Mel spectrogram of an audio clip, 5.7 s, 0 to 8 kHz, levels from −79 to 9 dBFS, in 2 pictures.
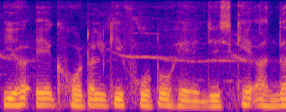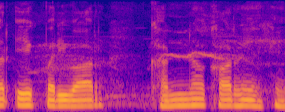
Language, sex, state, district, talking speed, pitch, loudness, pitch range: Hindi, male, Uttar Pradesh, Lalitpur, 145 wpm, 120 Hz, -13 LUFS, 110-125 Hz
